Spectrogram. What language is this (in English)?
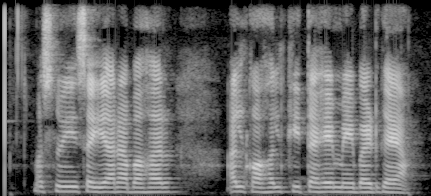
Urdu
